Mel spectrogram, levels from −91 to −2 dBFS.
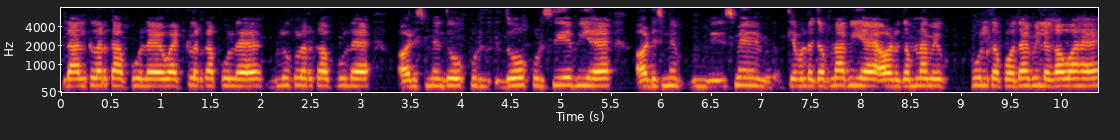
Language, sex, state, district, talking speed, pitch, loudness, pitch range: Hindi, female, Bihar, Kishanganj, 225 wpm, 250 Hz, -15 LUFS, 245-260 Hz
